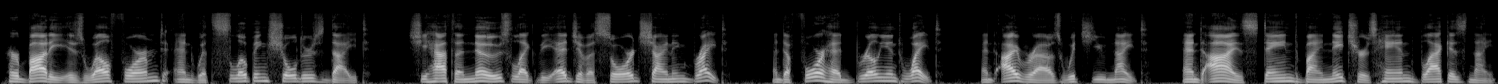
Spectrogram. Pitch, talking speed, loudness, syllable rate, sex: 120 Hz, 160 wpm, -21 LUFS, 4.2 syllables/s, male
